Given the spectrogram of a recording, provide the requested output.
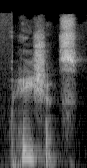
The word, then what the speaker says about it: patience: we pronounce it well you see t-i-e in the second syllable you know that t is pronounced so this word is patience that's right patience is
